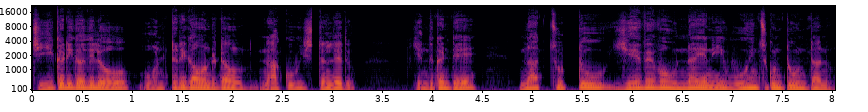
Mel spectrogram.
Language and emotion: Telugu, fearful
